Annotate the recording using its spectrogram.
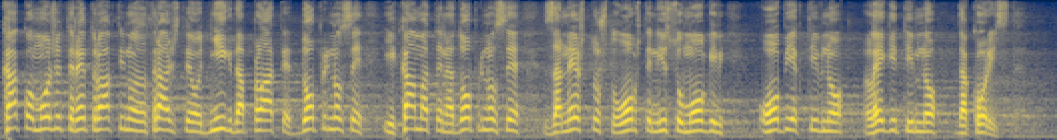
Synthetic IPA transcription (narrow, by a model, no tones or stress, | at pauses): kako̞mo̞ʒe̞t̪eɾet̪ɾoak̚t̪iʋnod̪at̪ɾaːʒit̪eod̪ɲiːɣd̪aplaːt̪e̞d̪o̞pɾino̞se | ikamat̪e̞nad̪o̞pɾino̞se | zane̞ʃt̪o̞ʃt̪o̞uopʃt̪e̞niːsumo̞ɡli | o̞bje̞kt̪iʋno̞ | le̞ɡit̪imno̞d̪ako̞ɾḭst̪e̥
